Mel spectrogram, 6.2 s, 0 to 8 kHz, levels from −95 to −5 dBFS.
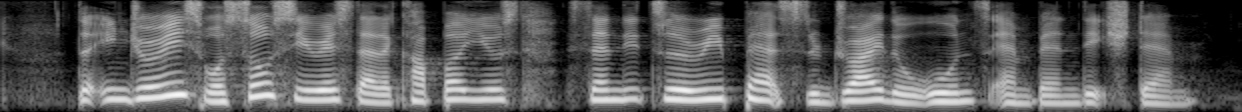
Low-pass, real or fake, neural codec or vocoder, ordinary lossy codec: none; real; none; none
